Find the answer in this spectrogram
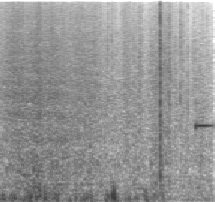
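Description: Plastic bag rustling and crinkling as it is handled and lifted out of a cardboard box, with a couple of sharp clicks near the end.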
